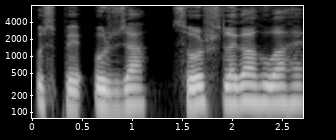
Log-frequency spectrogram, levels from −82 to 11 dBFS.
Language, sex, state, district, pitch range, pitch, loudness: Hindi, male, Himachal Pradesh, Shimla, 130-150 Hz, 145 Hz, -15 LUFS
